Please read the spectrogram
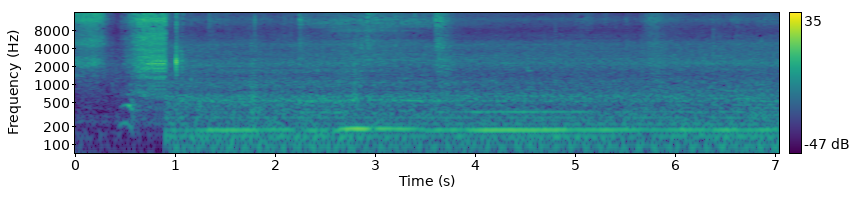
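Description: A truck-mounted concrete mixer pump running steadily with an even engine hum, starting abruptly about a second in.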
